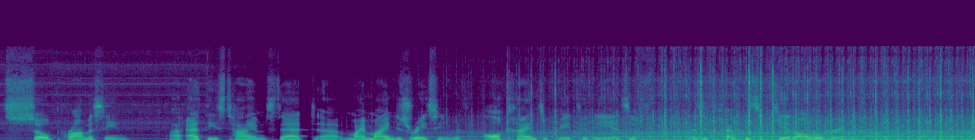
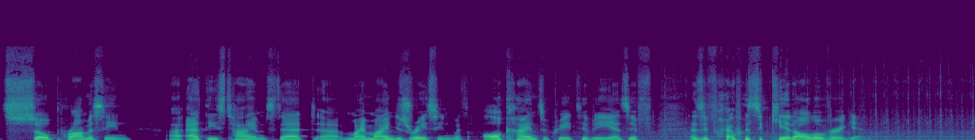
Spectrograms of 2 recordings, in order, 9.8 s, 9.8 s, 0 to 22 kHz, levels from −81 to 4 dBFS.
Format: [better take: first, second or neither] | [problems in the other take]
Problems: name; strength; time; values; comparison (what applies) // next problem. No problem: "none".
second | machinery noise; loud; throughout; 1 dB below the speech; faint in the second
